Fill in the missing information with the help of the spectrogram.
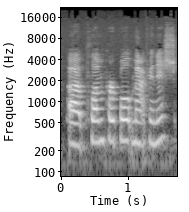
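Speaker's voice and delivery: ordinary talk, nothing marked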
